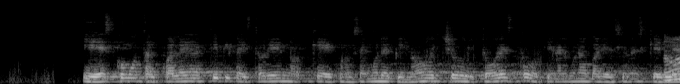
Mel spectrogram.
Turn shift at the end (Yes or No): Yes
